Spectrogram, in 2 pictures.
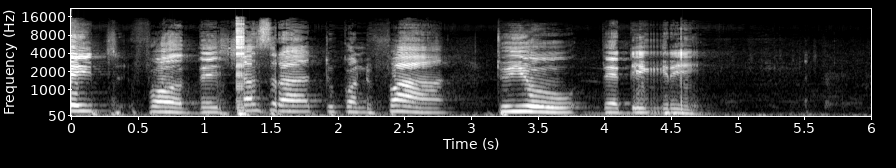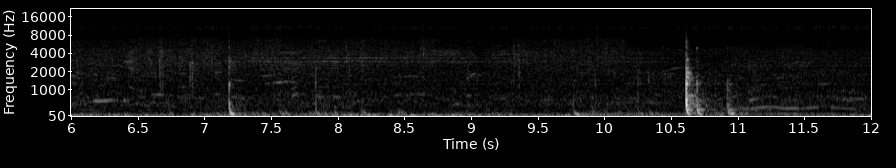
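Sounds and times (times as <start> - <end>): soft knock: 10.6 - 11.1.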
